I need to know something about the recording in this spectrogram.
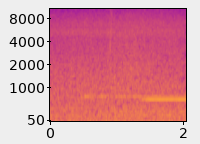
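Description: Faint hiss, then a soft, steady single held note that comes in about halfway and grows a little louder near the end: a sustained note of quiet film underscore.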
